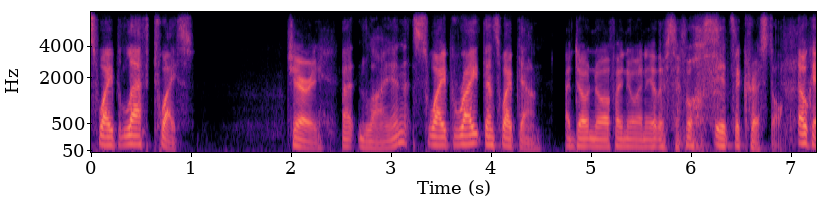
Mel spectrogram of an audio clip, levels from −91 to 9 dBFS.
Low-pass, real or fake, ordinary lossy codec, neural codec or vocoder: 7.2 kHz; real; Opus, 16 kbps; none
